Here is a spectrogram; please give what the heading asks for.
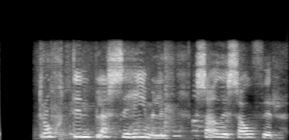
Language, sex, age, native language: Icelandic, male, 12, Icelandic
